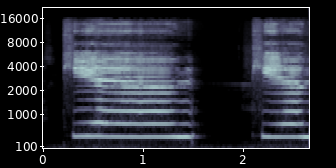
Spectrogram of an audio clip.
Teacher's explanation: 西方的语言比起来，我们这个声调的特征还是挺明显的，对吧？声调明显，尤其体现在演唱当中，因为我们知道在唱的时候啊。根据旋律的起伏，旋律哆来咪发嗦拉西哆进行了各种排列组合以后，它就形成了高低起伏不同的一个旋律。那么在这个旋律当中，要把我们的字安插进去，让它变成歌词，它就带来了一个问题，为什么呢？因为我们的这个声调啊，以普通话为例。如果我们的普通话有一二三四四个声调，对吧？每一个声调我们都是按照5度标记法来表示这个声调的。比方说 一声，它就是5/5调值，就是说从5念到5 。你比方说天，天，它就从高到高，是吧？这样的一个声调。那如果是二声呢？它的调值就是从三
